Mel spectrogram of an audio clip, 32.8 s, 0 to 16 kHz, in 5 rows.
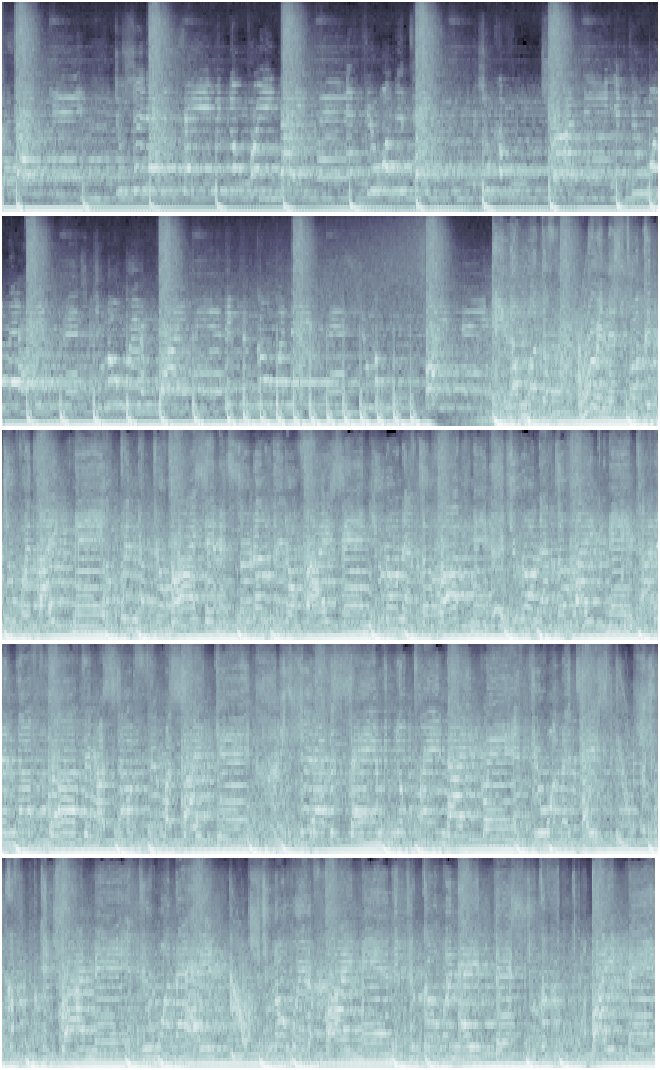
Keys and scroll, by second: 8.9-10.0 typing.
